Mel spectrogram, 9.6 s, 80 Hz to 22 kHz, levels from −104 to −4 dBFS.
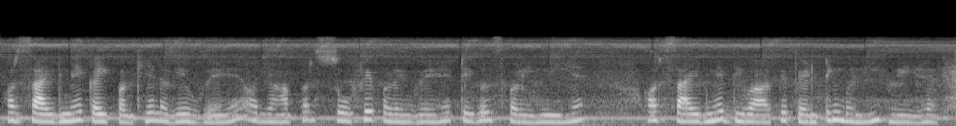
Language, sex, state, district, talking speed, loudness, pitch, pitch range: Hindi, female, Jharkhand, Sahebganj, 175 wpm, -28 LUFS, 200 Hz, 180-220 Hz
